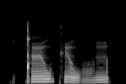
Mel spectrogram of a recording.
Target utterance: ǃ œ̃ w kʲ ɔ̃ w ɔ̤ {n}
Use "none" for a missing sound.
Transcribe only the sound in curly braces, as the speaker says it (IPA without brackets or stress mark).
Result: n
